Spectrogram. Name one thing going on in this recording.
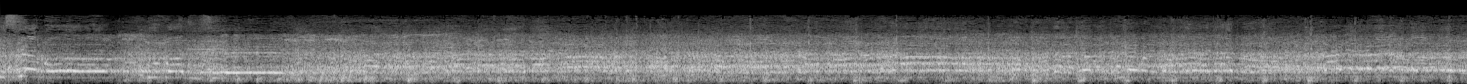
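A large crowd chants loudly in an echoing stadium.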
